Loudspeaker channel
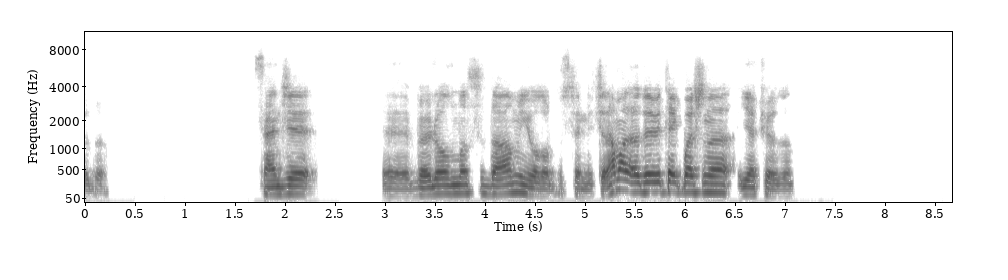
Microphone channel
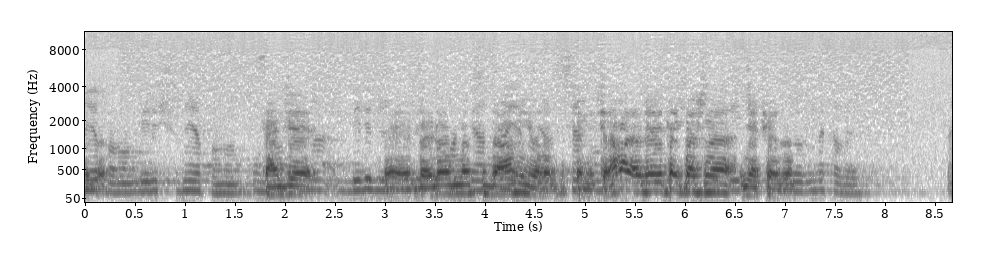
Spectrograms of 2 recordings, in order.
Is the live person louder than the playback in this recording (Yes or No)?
No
